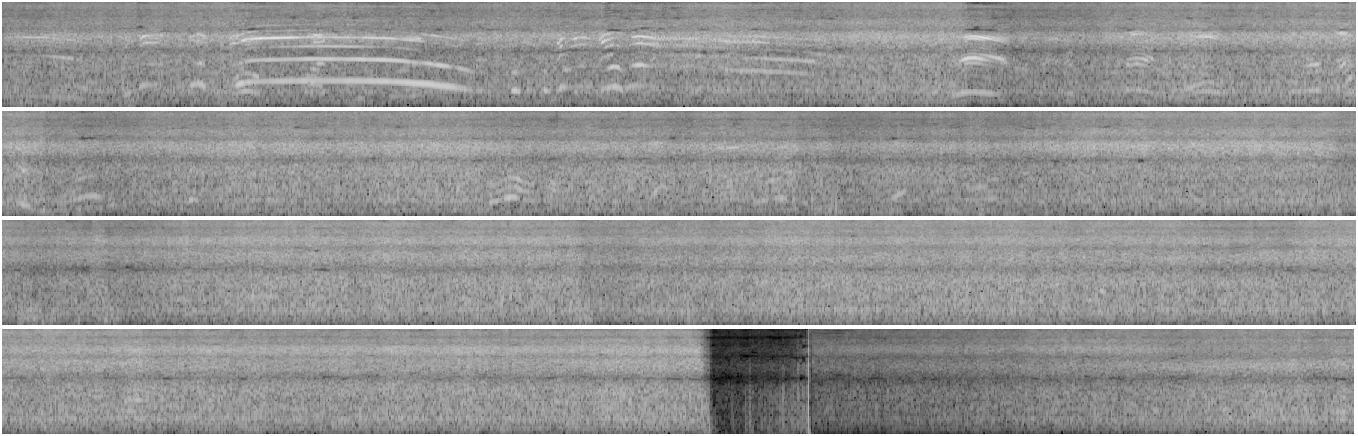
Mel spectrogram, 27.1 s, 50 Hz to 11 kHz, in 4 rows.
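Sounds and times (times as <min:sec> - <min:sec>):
water rushing over rapids: 0:00.0 - 0:27.0
wind buffeting microphone: 0:08.0 - 0:22.8.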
